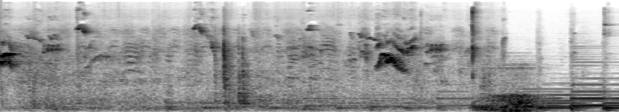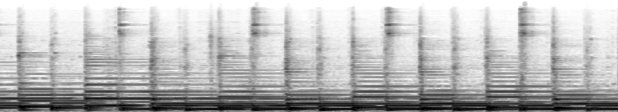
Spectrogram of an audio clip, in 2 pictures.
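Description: Blue-faced parrot finches give sharp, high squawks and chirps close by, with a brief flutter. After about five seconds, tonal music takes over.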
